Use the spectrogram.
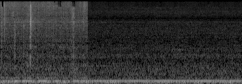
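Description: Onions sautéing in a pan for lugaw, a soft continuous sizzle with a couple of brief sharp scrapes near the start over a low steady hum.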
